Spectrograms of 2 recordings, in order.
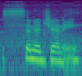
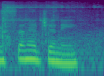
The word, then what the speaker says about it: Sinageni: Leah Sinageni is how you say that last name. Sinageni.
